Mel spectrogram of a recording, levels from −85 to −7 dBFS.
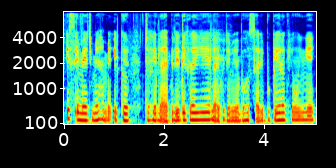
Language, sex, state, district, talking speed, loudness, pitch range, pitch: Hindi, female, Madhya Pradesh, Bhopal, 225 wpm, -16 LUFS, 170-195 Hz, 185 Hz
